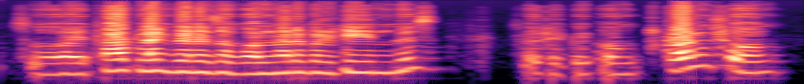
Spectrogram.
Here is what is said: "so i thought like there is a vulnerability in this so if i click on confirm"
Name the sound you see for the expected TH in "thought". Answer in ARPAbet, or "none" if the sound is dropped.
F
